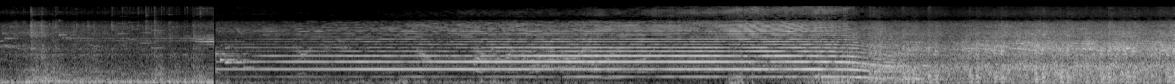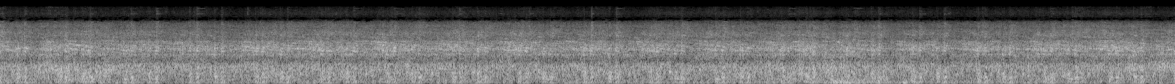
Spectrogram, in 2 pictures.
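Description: Horn of a WAP-7 electric locomotive sounding one long blast of about six seconds, its pitch dropping sharply as the locomotive passes. Then the passenger coaches roll by with a steady loud rumble and rattle of wheels on the rails.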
